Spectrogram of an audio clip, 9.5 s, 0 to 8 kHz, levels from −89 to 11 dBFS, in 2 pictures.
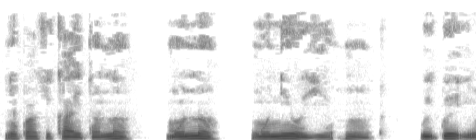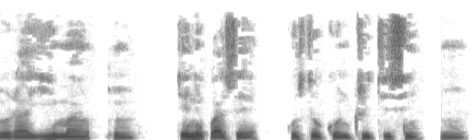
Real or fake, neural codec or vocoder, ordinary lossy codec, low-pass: real; none; MP3, 32 kbps; 7.2 kHz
